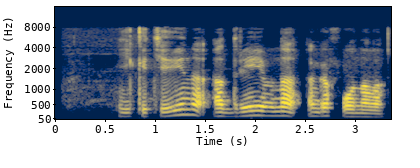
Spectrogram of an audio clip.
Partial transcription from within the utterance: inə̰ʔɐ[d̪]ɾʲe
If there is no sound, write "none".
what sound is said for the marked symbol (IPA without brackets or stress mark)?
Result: d̪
